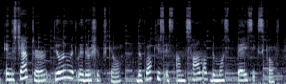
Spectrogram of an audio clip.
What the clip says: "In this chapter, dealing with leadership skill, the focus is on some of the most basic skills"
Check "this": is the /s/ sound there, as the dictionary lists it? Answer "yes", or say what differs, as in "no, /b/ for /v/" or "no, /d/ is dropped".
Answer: no, /s/ is dropped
